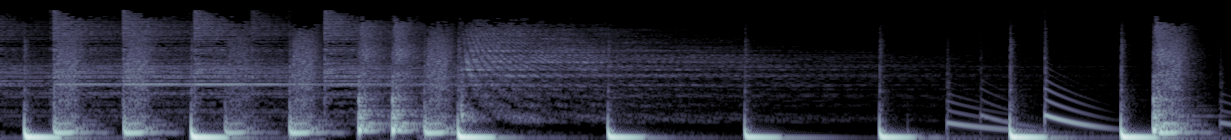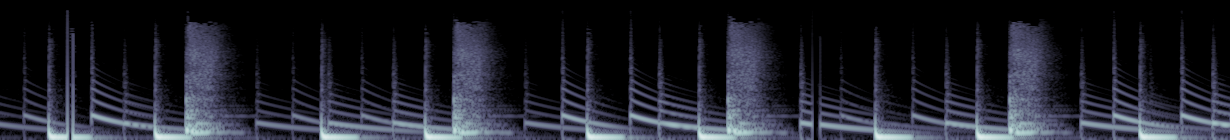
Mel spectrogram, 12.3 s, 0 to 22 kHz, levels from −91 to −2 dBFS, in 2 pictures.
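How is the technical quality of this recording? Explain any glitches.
The music has two short dropouts, both gaps at a join of encoded pieces. At 6.49 to 6.52 s and 10.21 to 10.25 s, separately encoded sections were butted together untrimmed, so encoder delay and padding leave roughly 28 and 40 ms of silence, with smeared edges, before the music resumes.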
